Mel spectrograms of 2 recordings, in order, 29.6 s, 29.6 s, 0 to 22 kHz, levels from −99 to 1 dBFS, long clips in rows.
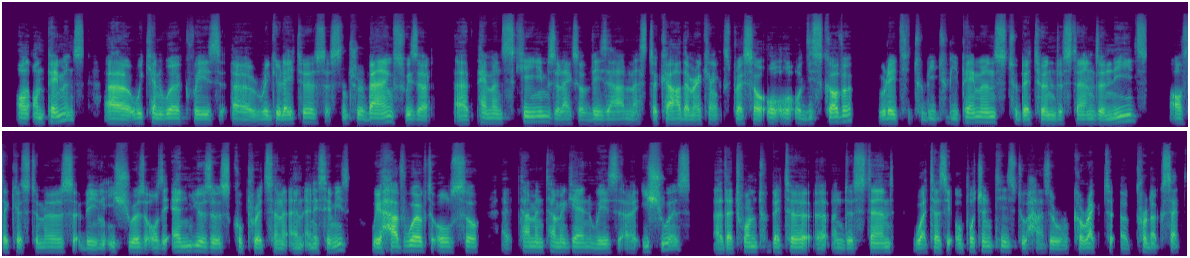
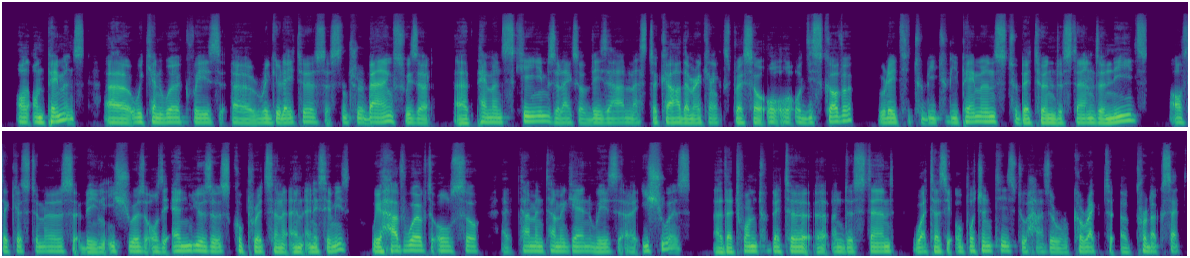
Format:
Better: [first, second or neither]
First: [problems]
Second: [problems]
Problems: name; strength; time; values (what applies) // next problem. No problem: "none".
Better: second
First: thin; somewhat; fading below 300 Hz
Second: none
